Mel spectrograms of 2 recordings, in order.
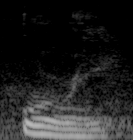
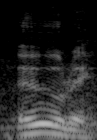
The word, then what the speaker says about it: Uri: It's pronounced Uri.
